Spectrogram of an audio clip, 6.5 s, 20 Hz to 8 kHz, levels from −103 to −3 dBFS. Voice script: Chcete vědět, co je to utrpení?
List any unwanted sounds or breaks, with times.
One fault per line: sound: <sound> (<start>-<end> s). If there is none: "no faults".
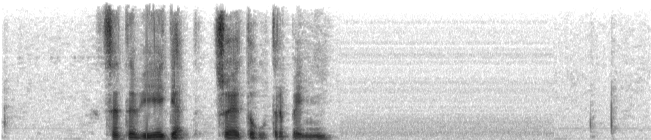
no faults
